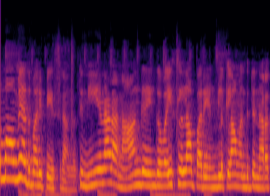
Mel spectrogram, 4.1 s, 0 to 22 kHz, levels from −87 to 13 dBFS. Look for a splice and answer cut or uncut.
cut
